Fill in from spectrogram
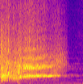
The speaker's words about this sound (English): I slammed on the brakes and pulled over on the side of the road.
